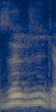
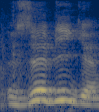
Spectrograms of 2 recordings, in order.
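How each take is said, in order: First: Said in the usual way. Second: Louder, drawn-out "The Big" with a falling finish; proud reveal. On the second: Acted. Youtuber unveiling the big charger with a proud, louder reveal.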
